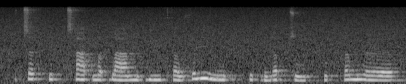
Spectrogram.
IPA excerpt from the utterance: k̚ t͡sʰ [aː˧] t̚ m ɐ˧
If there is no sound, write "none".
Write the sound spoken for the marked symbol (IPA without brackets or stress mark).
aː˧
